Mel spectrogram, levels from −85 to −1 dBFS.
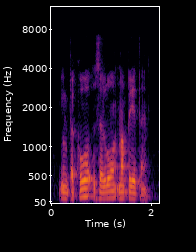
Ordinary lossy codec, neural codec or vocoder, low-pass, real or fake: MP3, 48 kbps; codec, 16 kHz, 4 kbps, FreqCodec, larger model; 7.2 kHz; fake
